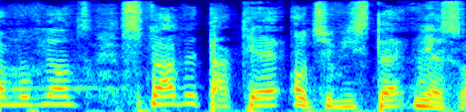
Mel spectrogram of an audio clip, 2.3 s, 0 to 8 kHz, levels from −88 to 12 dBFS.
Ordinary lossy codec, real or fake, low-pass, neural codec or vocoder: none; fake; none; codec, 16 kHz, 8 kbps, FreqCodec, smaller model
